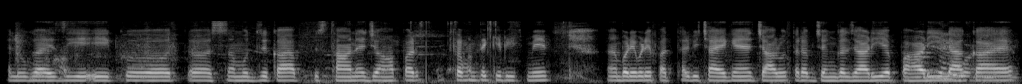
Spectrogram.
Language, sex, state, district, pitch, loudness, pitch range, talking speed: Hindi, female, Bihar, Sitamarhi, 185 Hz, -25 LUFS, 180-190 Hz, 160 wpm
